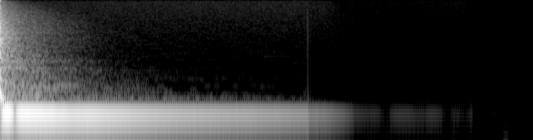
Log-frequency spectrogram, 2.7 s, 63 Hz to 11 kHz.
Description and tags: High Tom Of God Wet 008
pack, tom, drumset, kit, set, realistic, high, drum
